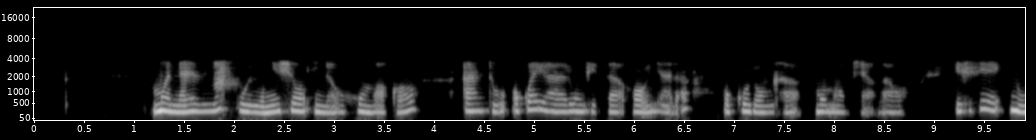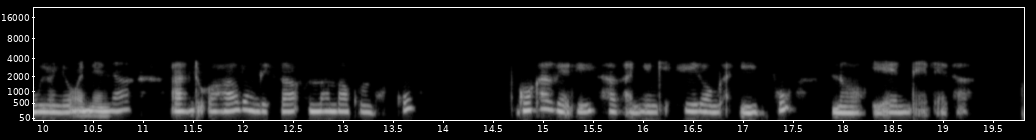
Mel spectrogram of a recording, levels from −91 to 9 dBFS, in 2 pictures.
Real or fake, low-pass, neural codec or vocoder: fake; 3.6 kHz; codec, 16 kHz, 4 kbps, X-Codec, HuBERT features, trained on LibriSpeech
